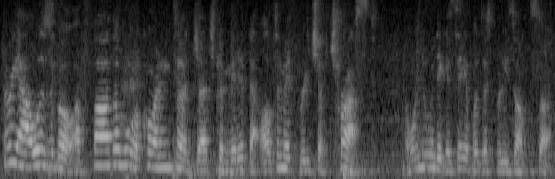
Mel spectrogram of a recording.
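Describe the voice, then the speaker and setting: A woman's voice: mid-range voice, fast talker, a little hiss or hum, poor audio. A woman with a Caribbean accent co-hosting a casual radio discussion in a blunt, sardonic manner. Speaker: radio host.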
